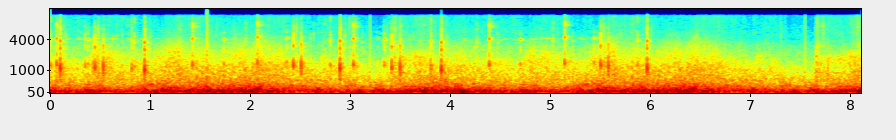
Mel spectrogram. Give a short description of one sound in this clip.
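A wolf chews and tears at meat.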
